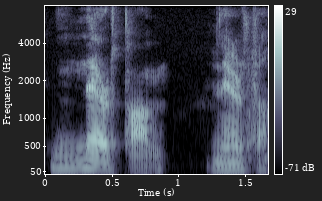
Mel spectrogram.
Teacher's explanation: I believe it's a uvular fricative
